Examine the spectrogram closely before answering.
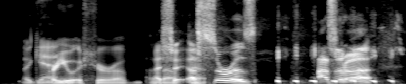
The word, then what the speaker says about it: Asura: Asura's Asura. That's actually how they say it in the game.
